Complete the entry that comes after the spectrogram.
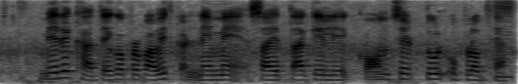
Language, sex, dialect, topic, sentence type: Hindi, male, Hindustani Malvi Khadi Boli, banking, question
